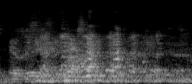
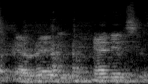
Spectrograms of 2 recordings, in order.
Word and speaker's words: hereditati: But it's not followed by a vowel, so it's hereditati. But it's, so therefore it's hereditati. And we don't pronounce any of the H's, so it's, that word is hereditati.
